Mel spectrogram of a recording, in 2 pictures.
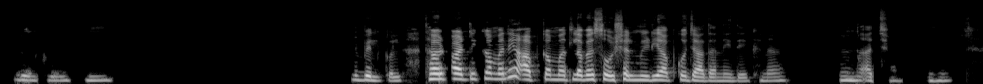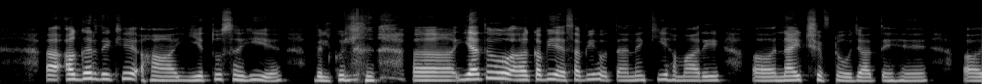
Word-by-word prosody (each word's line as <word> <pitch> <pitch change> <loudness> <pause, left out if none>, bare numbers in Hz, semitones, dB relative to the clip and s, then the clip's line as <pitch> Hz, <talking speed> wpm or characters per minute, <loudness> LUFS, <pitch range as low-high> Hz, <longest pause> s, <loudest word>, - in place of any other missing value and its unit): बिल्कुल, 185 -2 -6 0.2
हुँ। 185 +1 -6 2.4
बिल्कुल, 180 -4 -1 0.3
third 250 0 +8
party 250 -1 +6
का 275 - +3
माने 250 +9 +1
आपका 225 - +3
मतलब 220 0 +1
है 225 - +7
सोशल 220 0 +3
मीडिया 200 0 +3
आपको 195 +2 -2
ज़्यादा 175 -3 0
नहीं 165 -1 -7
देखना। 160 +2 -10 0.7
हुँ, 190 -1 -2
अच्छा, 165 -1 -9
हुँ, 165 +1 -15
हुँ। 170 0 -9 0.8
अ, - - +1 0.2
अगर 260 +3 +5
देखिए 245 +2 -1
हाँ, 190 -2 -2
ये 185 +1 -2
तो 235 - -3
सही 215 -3 -2
है 170 +1 -3 0.3
बिल्कुल 185 +4 -1 0.7
अ, 190 0 +2
या 235 +2 +7
तो 270 - -3 0.2
अ, 210 -3 +4
कभी 230 +1 +2
ऐसा 200 +1 -1
भी 225 +4 -5
होता 195 -4 -4
है 185 - -4
ना 200 +2 -4
कि 225 +4 -5
हमारे 185 -2 -3 0.4
अ, - - -3 0.2
नाइट 195 +3 +1
शिफ्ट 210 -1 -5
हो 175 -3 -2
जाते 170 0 -4
हैं 170 0 -5 0.4
अ, 175 0 -1
195 Hz, 145 wpm, -21 LUFS, 180-220 Hz, 2.4 s, third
